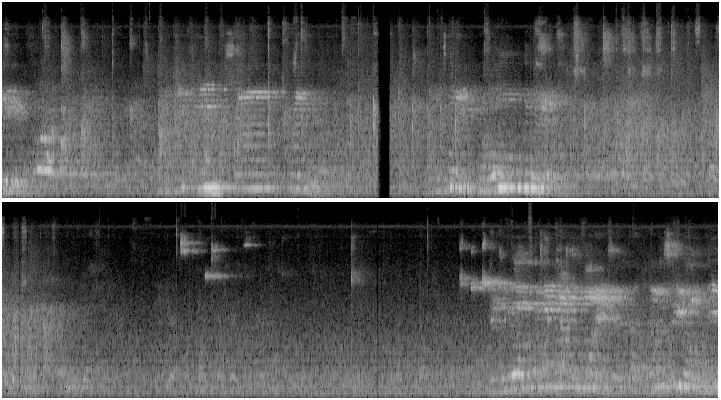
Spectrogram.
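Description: Young men talk and shout in a huddle in a large echoing gym.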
